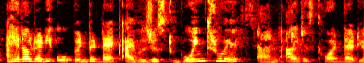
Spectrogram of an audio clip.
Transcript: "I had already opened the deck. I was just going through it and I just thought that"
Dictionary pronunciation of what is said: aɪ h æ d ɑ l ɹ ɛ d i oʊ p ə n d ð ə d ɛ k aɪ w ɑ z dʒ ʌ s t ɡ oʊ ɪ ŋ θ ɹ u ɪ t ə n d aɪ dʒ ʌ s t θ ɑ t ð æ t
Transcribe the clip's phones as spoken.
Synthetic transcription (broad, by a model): aɪ h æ d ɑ l ɹ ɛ d i oʊ p ə n d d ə d ɛ k aɪ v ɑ z dʒ ʌ s t ɡ oʊ ɪ ŋ t ɹ u ɪ t ə n d aɪ dʒ ʌ s t t ɑ t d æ t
